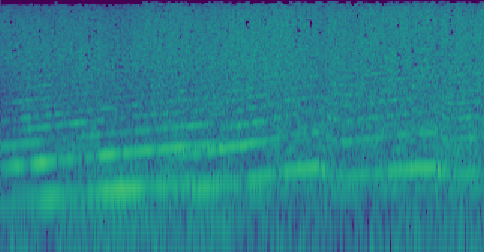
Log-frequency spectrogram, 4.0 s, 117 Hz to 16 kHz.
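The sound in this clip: A loud, continuous high-pitched scream of a Formula 1 race car engine revving. The pitch climbs steadily, with two brief dips near the end.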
